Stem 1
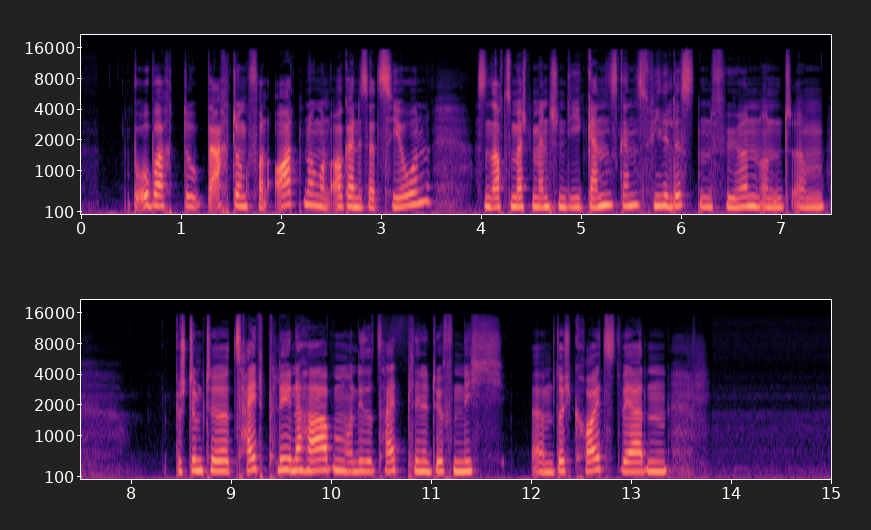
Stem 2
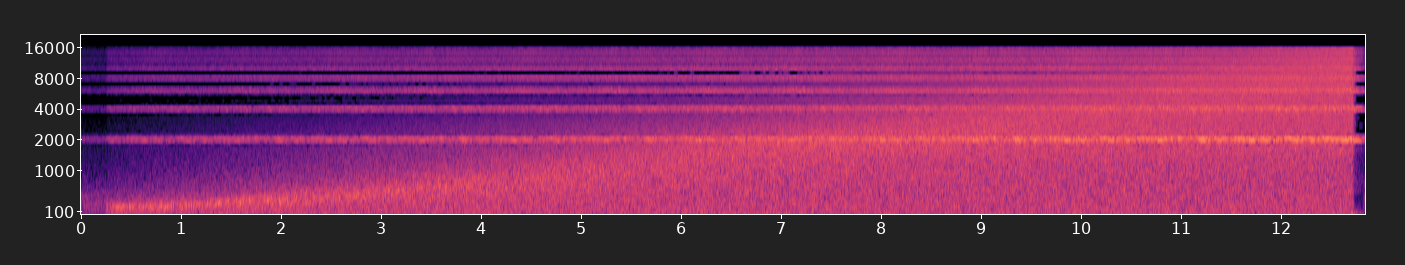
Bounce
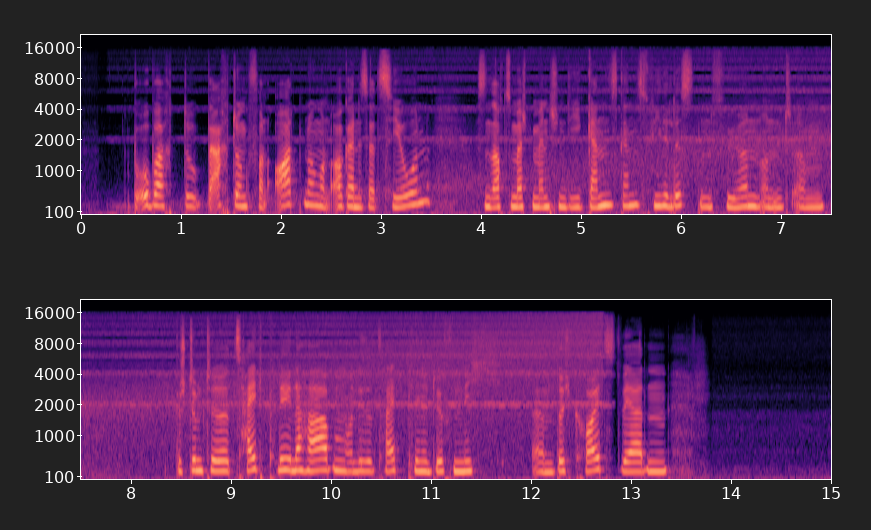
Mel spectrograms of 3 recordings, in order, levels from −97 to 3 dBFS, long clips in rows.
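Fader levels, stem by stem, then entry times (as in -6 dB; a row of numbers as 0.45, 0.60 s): +1.5, -18.5 dB; 0.00, 0.00 s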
